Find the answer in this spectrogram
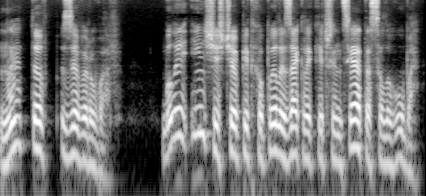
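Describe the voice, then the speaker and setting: A man reading an audiobook in expressive scripted narration. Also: medium pitch, fairly quick, no room sound, studio quality.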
